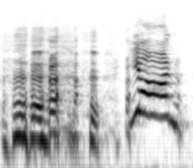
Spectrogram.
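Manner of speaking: loud, very high yawn; high character voice. Acted. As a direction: chirp yawn as the mom. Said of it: "and my mom said".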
